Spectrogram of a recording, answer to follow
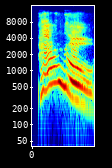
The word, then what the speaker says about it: pale: Then we go pale. You stop here. Pale. The E is silent.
